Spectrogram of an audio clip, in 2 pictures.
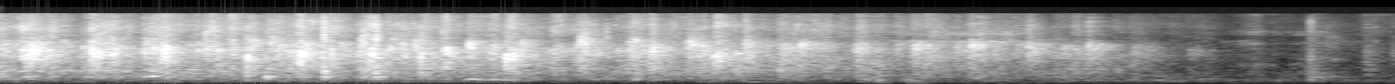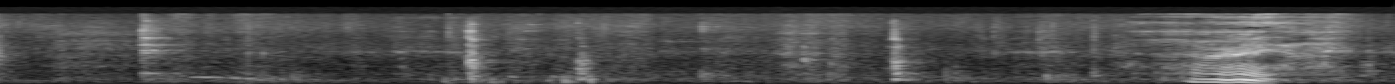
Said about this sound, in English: Let's give them another round of applause.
